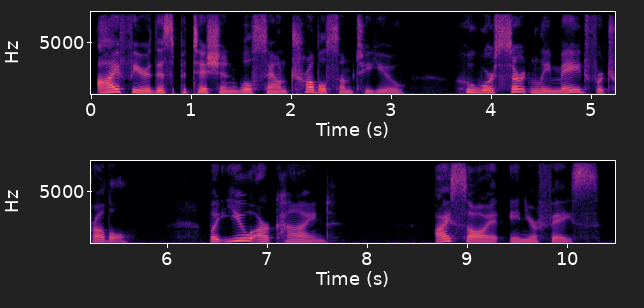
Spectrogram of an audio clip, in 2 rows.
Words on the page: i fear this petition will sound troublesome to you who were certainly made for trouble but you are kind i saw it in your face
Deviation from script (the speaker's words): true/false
false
